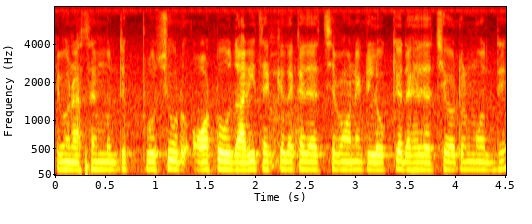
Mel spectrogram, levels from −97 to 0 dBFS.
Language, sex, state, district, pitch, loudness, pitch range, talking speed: Bengali, male, West Bengal, North 24 Parganas, 135 Hz, -18 LUFS, 130-140 Hz, 210 wpm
